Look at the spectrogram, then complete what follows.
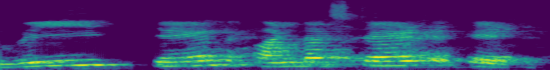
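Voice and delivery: slow, stretched English words; slow dictation. Shown as a demonstration. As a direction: say it slowly for students. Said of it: "बिल्कुल धीमे बोल रहा हूँ". (धीमे धीमे पढ़ना)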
